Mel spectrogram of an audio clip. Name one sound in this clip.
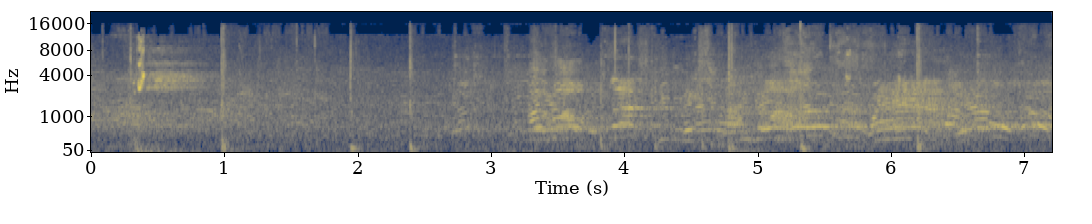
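A basketball thumps as it is dribbled on the court.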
